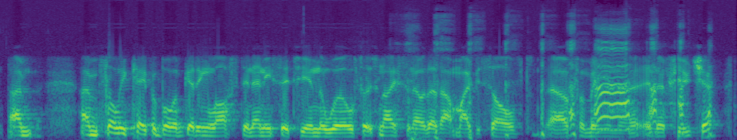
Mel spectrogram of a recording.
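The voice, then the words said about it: Northern English Yorkshire accent. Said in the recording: “you might pick up from my accent that actually I'm from the UK. I was born and raised in Yorkshire in Northern England in the UK.”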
